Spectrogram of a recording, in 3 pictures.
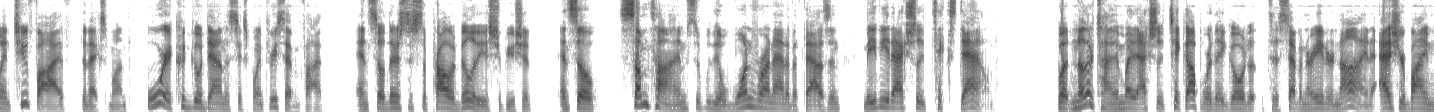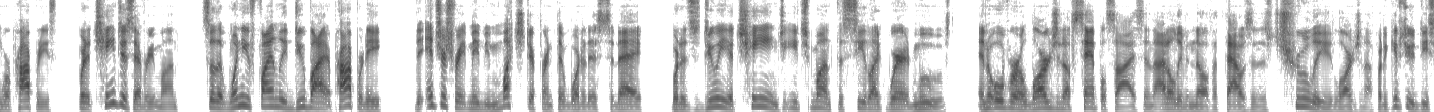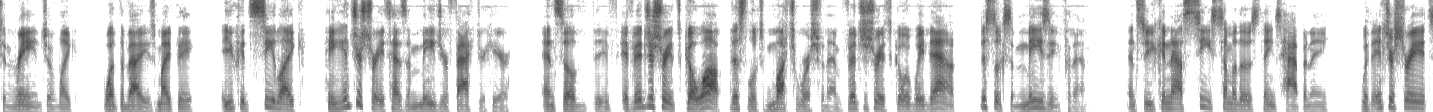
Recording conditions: live audience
